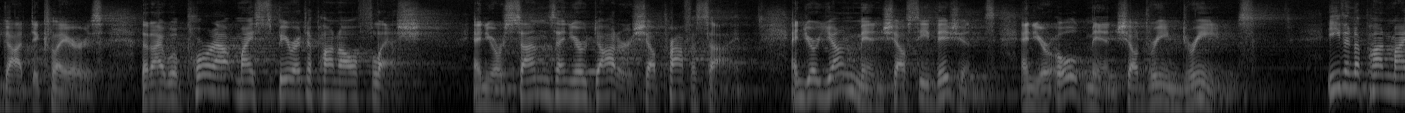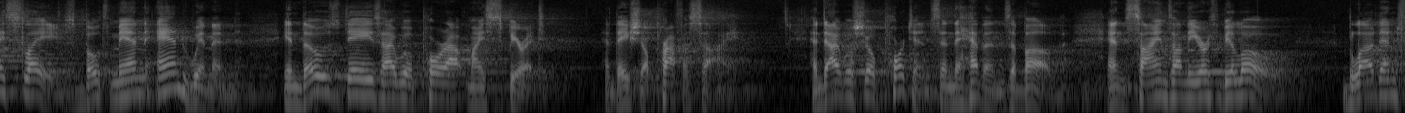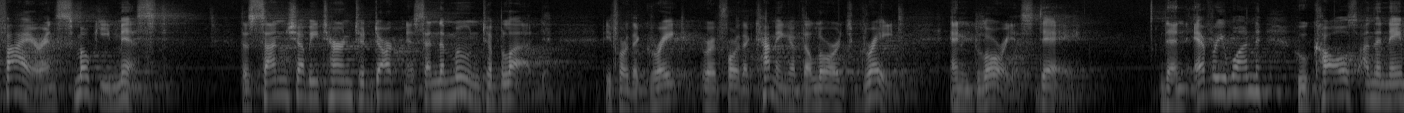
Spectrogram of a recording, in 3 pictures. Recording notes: At the Pender UMC contemporary service on Sunday, August 13, 2023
